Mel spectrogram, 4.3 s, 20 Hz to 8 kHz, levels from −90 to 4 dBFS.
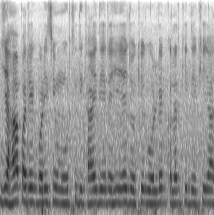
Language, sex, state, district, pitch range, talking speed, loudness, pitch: Hindi, male, Bihar, Araria, 185-200 Hz, 235 wpm, -21 LUFS, 195 Hz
